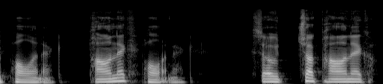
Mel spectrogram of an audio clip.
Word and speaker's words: Palahniuk: By the way, what's the best way to pronounce your last name? Because I've pronounced it 17 different ways this past week. We say Palahniuk.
